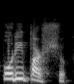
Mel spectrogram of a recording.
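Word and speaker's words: পরিপার্শ্ব: বলা হয় পরিপার্শ্য মানে সহজ সঠিক উচ্চারণটা পরিপার্শ্য ঠিক আছে আর অন্যভাবে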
